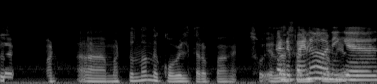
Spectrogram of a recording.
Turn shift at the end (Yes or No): Yes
